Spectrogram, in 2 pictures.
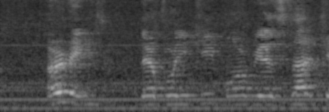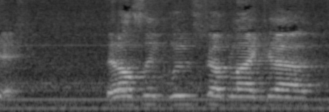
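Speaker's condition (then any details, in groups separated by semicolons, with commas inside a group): Cerebral palsy; wheelchair user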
